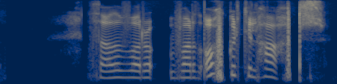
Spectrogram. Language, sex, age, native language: Icelandic, male, 10, Icelandic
